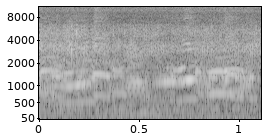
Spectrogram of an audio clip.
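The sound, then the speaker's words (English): A flock of eight geese honking continuously, several overlapping nasal calls at moderate loudness with no talking. “How many geese are there?”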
